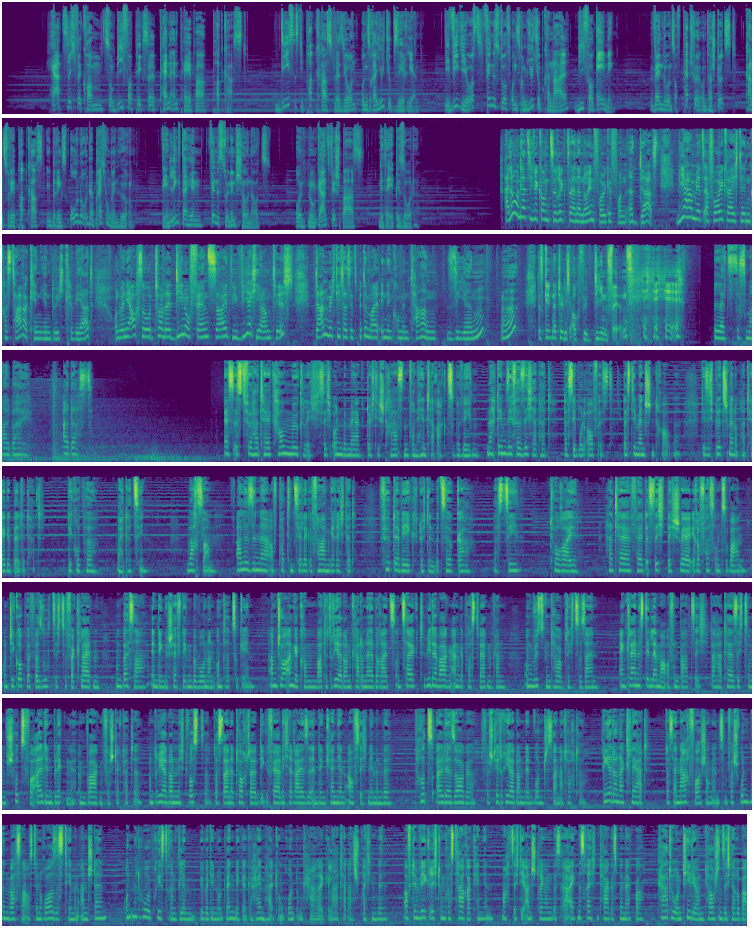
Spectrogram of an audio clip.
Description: Dies hier ist die Podcast-Version mit Unterbrechungen.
